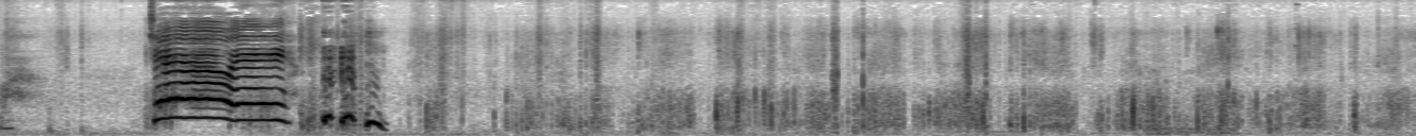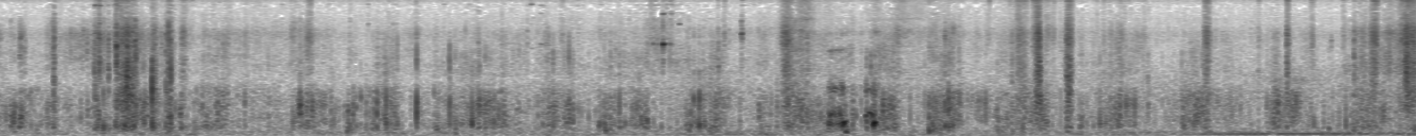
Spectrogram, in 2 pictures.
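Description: Footsteps crunching through snow at a steady walking pace, roughly two steps a second. Near the start comes a loud, high, drawn-out call of about a second and a half, followed by a few shorter ones.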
